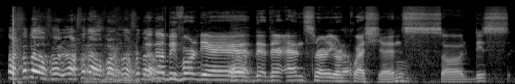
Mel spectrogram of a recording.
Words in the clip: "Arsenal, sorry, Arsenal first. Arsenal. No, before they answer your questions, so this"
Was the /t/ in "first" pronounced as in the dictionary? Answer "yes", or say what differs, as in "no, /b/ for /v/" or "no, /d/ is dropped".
no, /t/ is dropped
